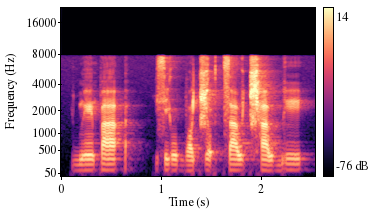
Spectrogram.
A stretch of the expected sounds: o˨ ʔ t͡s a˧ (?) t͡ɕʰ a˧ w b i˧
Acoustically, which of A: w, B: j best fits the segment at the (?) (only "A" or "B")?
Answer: A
